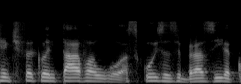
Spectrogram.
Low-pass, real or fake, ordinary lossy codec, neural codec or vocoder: none; fake; none; codec, 16 kHz, 0.8 kbps, ZipCodec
